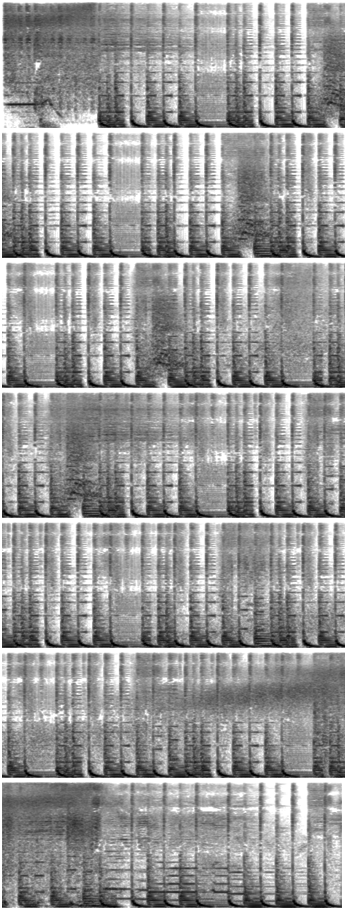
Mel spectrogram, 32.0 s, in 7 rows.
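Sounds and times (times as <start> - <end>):
DJ dance music: 0.0 - 31.9.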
